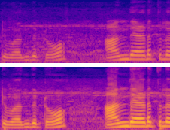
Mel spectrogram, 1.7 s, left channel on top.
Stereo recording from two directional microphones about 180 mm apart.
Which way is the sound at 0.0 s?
35° right (ahead or behind).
